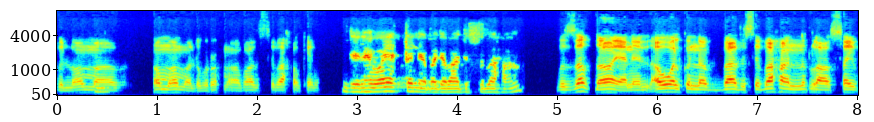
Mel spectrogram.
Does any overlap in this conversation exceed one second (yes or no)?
no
